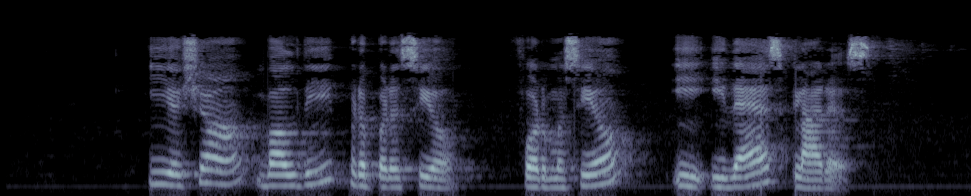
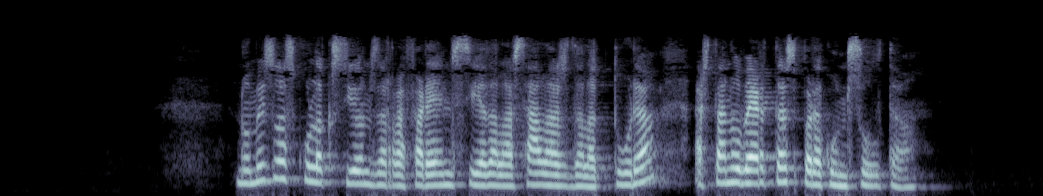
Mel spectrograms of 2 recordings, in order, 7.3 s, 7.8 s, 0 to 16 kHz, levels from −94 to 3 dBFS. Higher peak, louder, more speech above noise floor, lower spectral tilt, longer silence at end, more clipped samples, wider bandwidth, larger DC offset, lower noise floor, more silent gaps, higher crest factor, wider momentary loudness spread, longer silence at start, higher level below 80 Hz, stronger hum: second, -18 dBFS vs -2 dBFS; second, -33 LUFS vs -20 LUFS; second, 50 dB vs over 70 dB; second, -2 dB/octave vs -4.5 dB/octave; second, 0.7 s vs 0.95 s; neither; about the same, 8.4 kHz vs 8.2 kHz; neither; second, -83 dBFS vs under -90 dBFS; neither; about the same, 18 dB vs 20 dB; second, 9 LU vs 13 LU; second, 1.1 s vs 1.75 s; second, -76 dBFS vs -66 dBFS; neither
